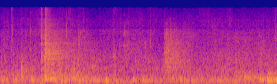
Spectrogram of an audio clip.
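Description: Footsteps and shuffling of several people walking on a church floor, with small knocks and two louder scuffs, one under a second in and one about two and a half seconds in.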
